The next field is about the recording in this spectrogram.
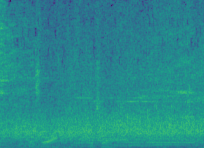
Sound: applause

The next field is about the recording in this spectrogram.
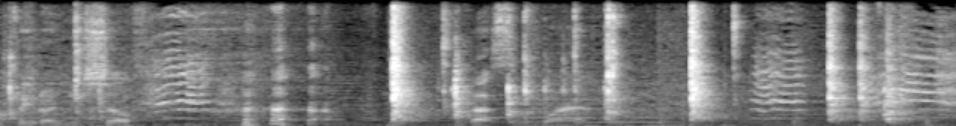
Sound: chuckles; tools clanking

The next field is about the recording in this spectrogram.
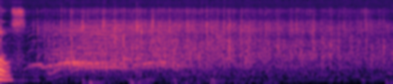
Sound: audience applauds and cheers

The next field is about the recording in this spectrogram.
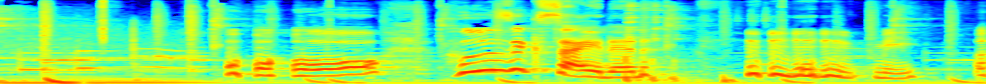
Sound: laughs; chuckles

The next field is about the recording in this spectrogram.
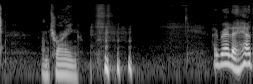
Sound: laughs

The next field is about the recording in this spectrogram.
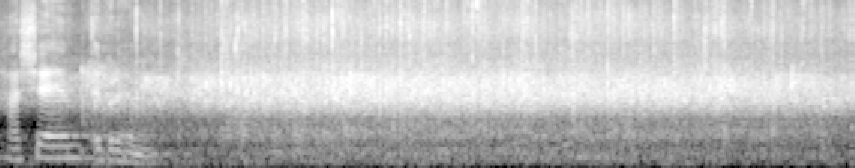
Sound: applause

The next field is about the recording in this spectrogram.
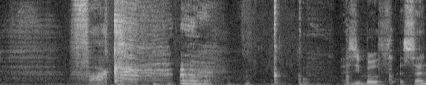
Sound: clears throat

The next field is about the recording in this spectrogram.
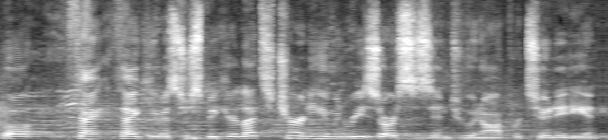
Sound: applause

